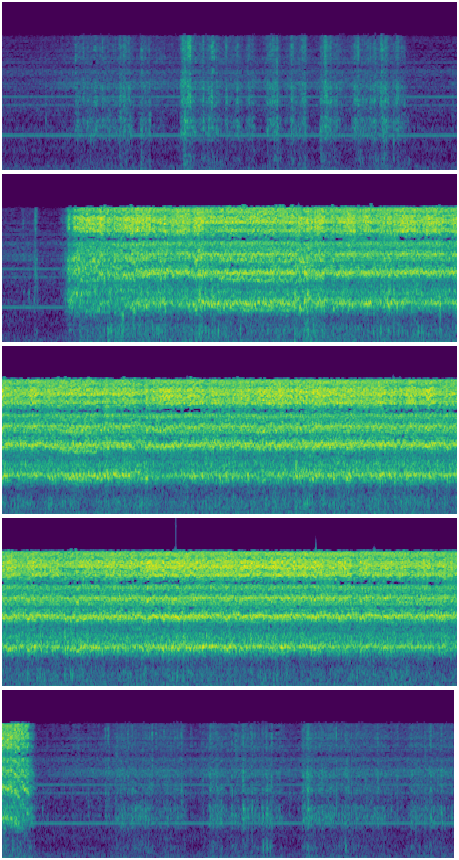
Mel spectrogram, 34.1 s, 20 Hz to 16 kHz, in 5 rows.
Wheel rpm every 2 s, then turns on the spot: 0, 20, 20, 10, 170, 220, 230, 230, 230, 230, 230, 230, 230, 210, 20, 20, 20.
2-6 28-34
